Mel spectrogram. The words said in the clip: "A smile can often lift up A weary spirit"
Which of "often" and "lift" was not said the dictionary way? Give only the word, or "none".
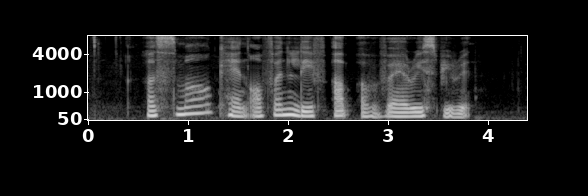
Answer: lift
